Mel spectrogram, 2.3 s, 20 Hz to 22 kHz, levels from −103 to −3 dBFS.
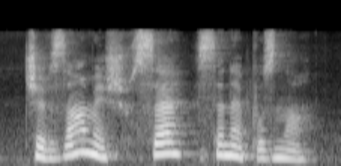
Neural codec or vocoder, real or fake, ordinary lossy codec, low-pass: none; real; none; 10.8 kHz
